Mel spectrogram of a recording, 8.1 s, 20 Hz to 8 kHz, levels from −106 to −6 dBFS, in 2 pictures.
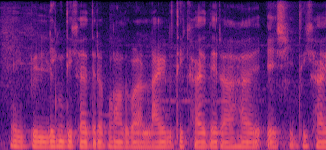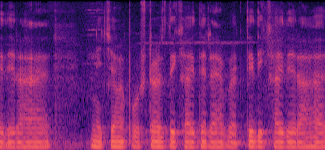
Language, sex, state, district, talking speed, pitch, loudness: Hindi, male, Maharashtra, Nagpur, 205 wpm, 95 Hz, -40 LUFS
